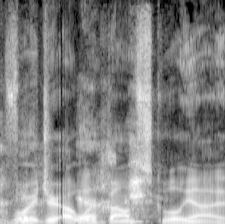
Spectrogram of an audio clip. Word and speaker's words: Voyageur: We have great guests here, Steve Furlong with Mortgages Unlimited, Jack Lee, Voyageur Outward Bound School, and Daniel Paley, who is an agent with Remax with us as well.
